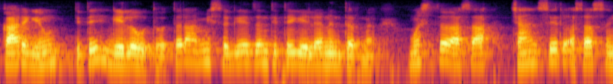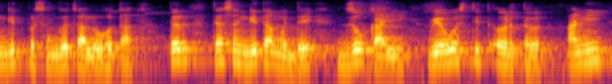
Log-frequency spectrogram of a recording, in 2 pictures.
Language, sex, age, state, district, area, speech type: Marathi, male, 18-30, Maharashtra, Pune, urban, spontaneous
